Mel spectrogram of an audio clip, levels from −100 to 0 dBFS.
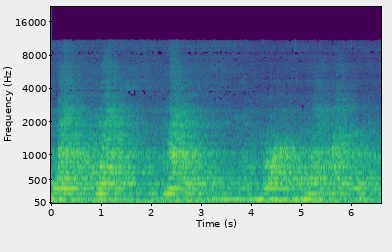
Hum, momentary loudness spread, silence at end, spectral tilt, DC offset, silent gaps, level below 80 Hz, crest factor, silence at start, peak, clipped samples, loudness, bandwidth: none; 9 LU; 0 s; -8 dB/octave; under 0.1%; none; -30 dBFS; 16 dB; 0 s; -2 dBFS; under 0.1%; -19 LUFS; 11 kHz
